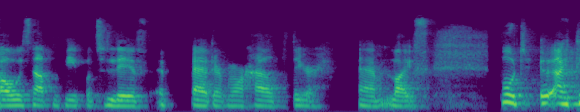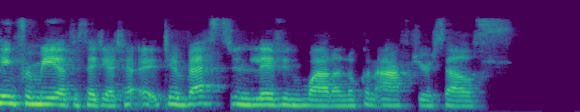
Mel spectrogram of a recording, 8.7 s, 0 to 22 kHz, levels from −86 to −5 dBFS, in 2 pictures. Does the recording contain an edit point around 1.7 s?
no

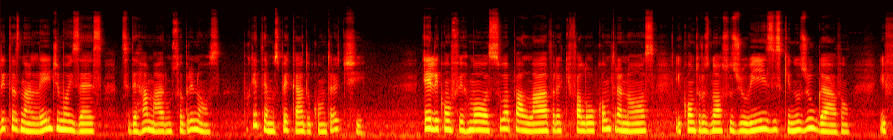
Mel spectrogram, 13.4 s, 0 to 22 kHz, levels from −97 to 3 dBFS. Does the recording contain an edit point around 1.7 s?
yes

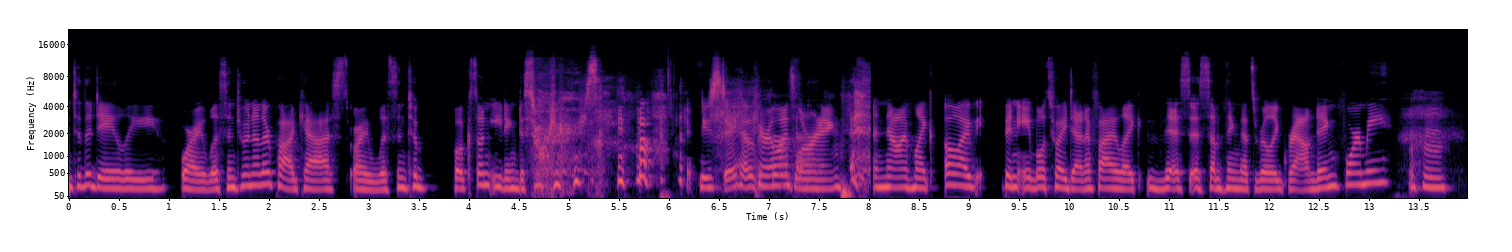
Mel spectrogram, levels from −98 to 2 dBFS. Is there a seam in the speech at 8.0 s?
yes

